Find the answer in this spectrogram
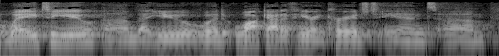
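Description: Hoarse pastor in a reverberant sanctuary. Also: male voice, mid-range voice. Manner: earnest, measured, with fillers in announcements. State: slightly hoarse. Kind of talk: scripture reading, prayer and church announcements. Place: church sanctuary.

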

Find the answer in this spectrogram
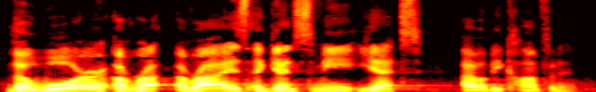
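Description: A slightly hoarse man speaking as a pastor, reading scripture, praying and giving announcements in a measured, earnest way. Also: fairly high pitch, long reverb tail. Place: church sanctuary.

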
